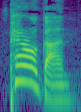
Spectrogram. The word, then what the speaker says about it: paragon: 자, 소리는 paragon. 발음을 또 gan이라 그래요. 이거 워낙 멋있는 단어라서. paragon이라고 특별하게 발음하는데, 모범, 자기가 모범 이상으로 생각하는 건 내 옆에 있어야 되죠?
